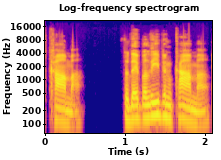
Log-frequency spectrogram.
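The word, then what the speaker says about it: กรรม: So they believe in karma, but they pronounce it as kama.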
